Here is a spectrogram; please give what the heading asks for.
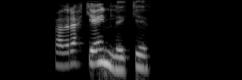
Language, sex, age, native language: Icelandic, female, 30-39, Icelandic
